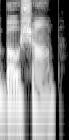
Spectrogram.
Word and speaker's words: Beauchamp: Wynn Beauchamp, pronounced like the French.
